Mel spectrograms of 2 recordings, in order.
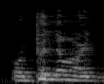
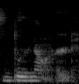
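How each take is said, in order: First: Bernard said with a fresh stress; correcting how Bernard is said; corrected name. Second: Said in the usual way. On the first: Shown as a demonstration. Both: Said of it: "maybe I should say".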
